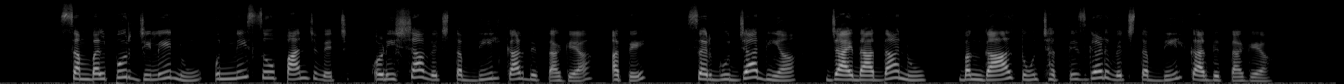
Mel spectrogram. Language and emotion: Punjabi, neutral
